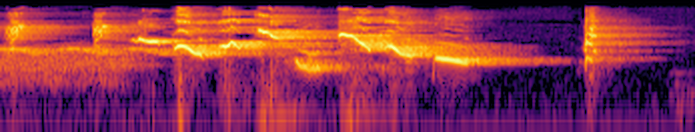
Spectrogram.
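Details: Bare-throated whistler (samyong), endemic to Nusa Tenggara, delivers a rapid tumbling series of loud whistled notes that climb and fall, ending in a long descending slur and one brief final note.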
